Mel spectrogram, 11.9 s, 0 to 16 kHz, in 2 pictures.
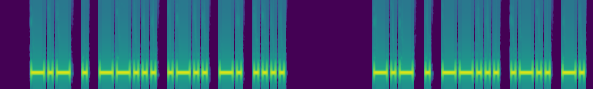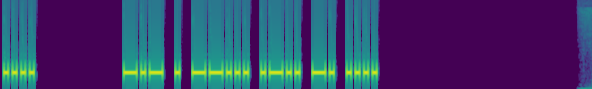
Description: Morse code, heard as a keyed tone, about 28 wpm, 700 Hz. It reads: KE7LNH KE7LNH KE7LNH
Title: USA Call Signs - 6 Characters - Repeated 3x - 28wpm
